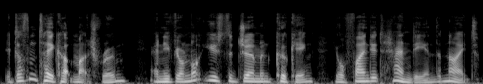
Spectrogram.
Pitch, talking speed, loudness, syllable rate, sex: 130 Hz, 260 wpm, -21 LUFS, 5.8 syllables/s, male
